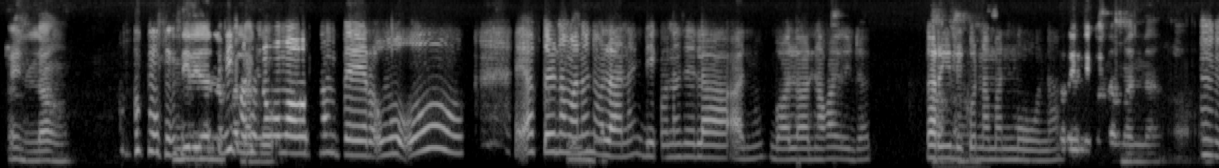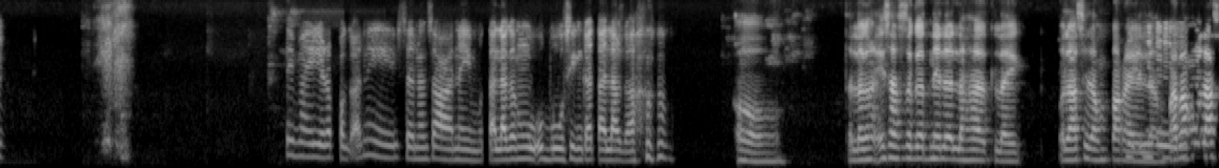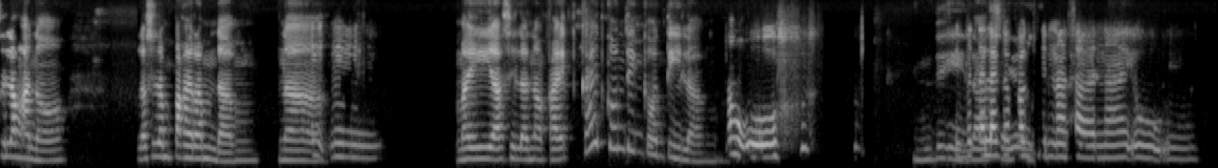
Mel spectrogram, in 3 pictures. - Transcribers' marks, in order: static; other animal sound; giggle; sniff; chuckle; chuckle
- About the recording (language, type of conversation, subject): Filipino, unstructured, Paano ka magpapasya sa pagitan ng pagtulong sa pamilya at pagtupad sa sarili mong pangarap?
- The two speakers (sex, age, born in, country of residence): female, 20-24, Philippines, Philippines; female, 30-34, Philippines, Philippines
